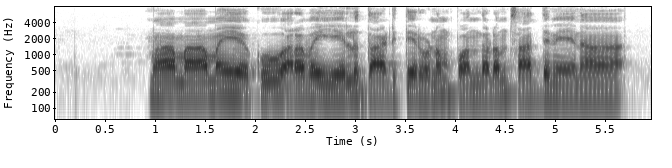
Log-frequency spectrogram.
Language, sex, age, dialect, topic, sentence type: Telugu, male, 18-24, Central/Coastal, banking, statement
